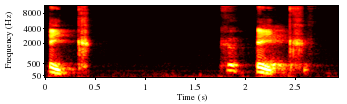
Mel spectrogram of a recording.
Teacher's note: You don't pronounce it like CH, just like K.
